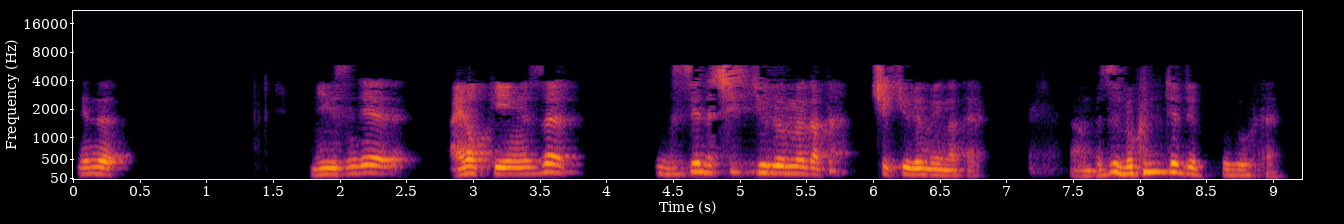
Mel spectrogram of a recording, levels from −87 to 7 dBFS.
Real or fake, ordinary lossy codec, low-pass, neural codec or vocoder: fake; MP3, 24 kbps; 7.2 kHz; codec, 24 kHz, 0.5 kbps, DualCodec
